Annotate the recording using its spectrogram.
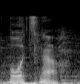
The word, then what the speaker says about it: Bozner: Alors, en italien, on dit Bolzanini. En allemand, on dit Bozner.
